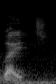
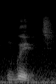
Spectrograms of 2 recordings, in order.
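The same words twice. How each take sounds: First: The vowel differs from the vowel in 'tin'. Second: The vowel matches the vowel in 'tin'. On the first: The speaker calls it wrong. "and not glitch" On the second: The speaker calls it right. "it is clubbed with tin, miss, print"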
